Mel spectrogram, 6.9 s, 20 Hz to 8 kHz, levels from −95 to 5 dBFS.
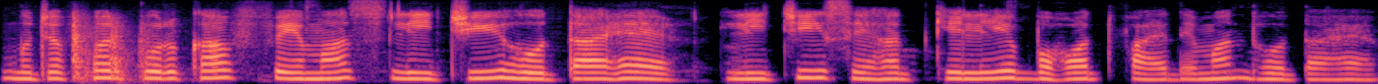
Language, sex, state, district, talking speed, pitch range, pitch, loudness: Hindi, female, Bihar, Saran, 120 wpm, 210-235 Hz, 220 Hz, -17 LUFS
